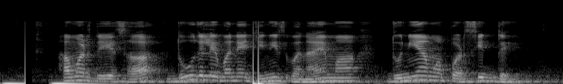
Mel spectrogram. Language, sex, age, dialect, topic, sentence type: Chhattisgarhi, male, 18-24, Western/Budati/Khatahi, agriculture, statement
